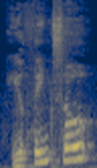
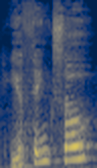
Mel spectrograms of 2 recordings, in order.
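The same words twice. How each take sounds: First: The voice rises at the end like a question. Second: The voice rises at the end like a question.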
